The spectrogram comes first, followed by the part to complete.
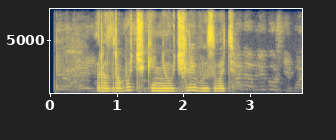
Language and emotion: Russian, neutral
